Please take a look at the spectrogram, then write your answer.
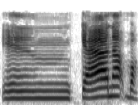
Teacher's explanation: यहाँ इख्फा हो रहा है, इन काना, काफ को बारीक पढ़ेंगे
